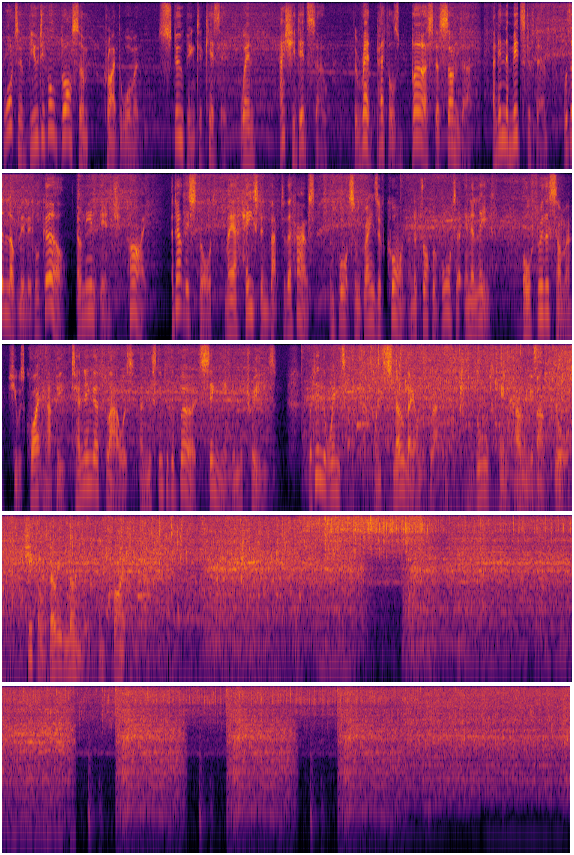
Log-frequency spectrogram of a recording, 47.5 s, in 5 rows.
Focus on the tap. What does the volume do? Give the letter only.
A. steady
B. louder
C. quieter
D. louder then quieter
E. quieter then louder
C.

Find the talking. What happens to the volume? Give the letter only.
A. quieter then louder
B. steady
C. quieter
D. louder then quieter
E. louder
B.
